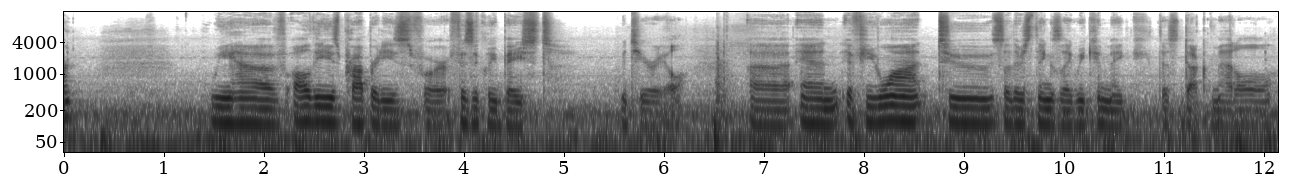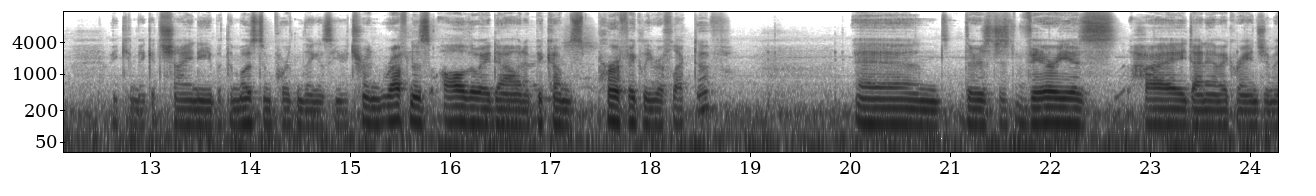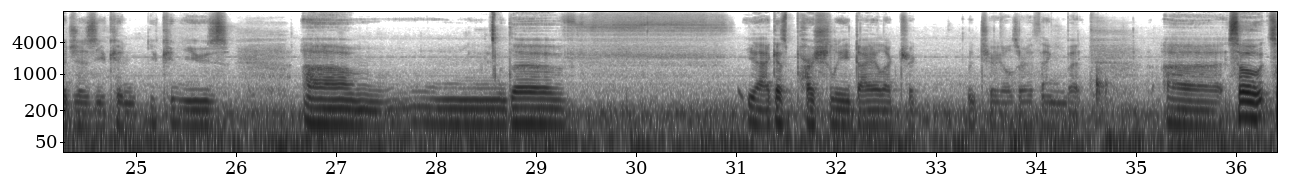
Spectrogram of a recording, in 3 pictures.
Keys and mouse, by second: 1.1-2.9 drag, 11.3 right click, 11.8 click, 13.9 click, 17.8-19.8 drag, 30.0-33.8 drag.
